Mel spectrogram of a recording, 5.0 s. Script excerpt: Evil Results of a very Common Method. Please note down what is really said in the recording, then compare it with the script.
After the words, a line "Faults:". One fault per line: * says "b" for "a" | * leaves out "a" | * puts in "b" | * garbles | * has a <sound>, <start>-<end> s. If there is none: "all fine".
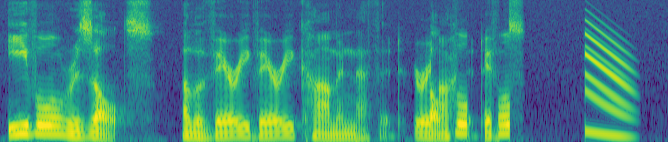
Evil Results of a very very Common Method. [garbled]
Faults:
* puts in "very"
* garbles
* has a chirp, 4.4-4.8 s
